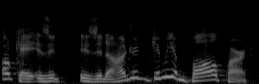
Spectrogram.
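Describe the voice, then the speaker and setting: A man in a heated online debate, combative, crude and quick to interrupt. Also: fairly high pitch, wildly swooping pitch. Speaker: debate guest.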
